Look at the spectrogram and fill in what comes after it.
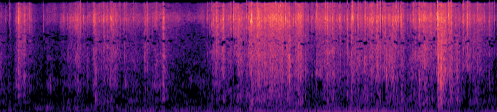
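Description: Plastic packaging crinkling and rustling in irregular bursts as hands handle and unwrap small bagged accessories, with a few sharper crackles.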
